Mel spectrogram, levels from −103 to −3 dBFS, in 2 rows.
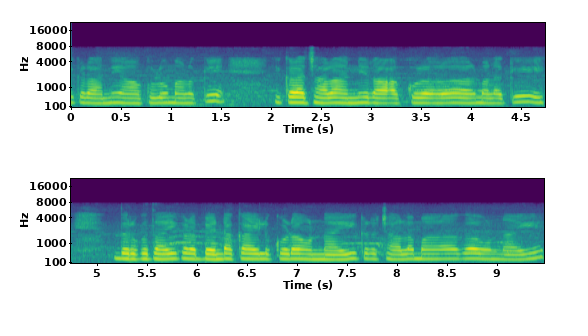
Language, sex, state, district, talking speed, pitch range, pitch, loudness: Telugu, female, Andhra Pradesh, Anantapur, 115 wpm, 205-220 Hz, 210 Hz, -18 LUFS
